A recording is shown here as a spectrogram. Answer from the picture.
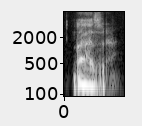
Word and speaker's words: Lazar: Lazar.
